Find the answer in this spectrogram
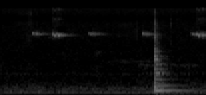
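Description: A cricket chirping faintly: short, high chirps about three times a second. A click and a brief low voiced sound come about three-quarters of the way through.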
